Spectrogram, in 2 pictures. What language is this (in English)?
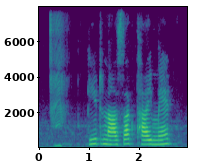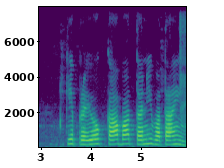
Bhojpuri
